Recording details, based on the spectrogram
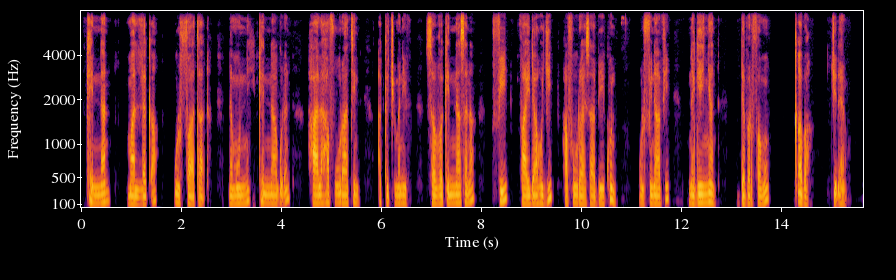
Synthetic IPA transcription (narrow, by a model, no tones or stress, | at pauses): kʰɛnːaːn | maːlːɐkʼːa | ʊlfaːt̪aːᶑɐ̥ | nɐmo̞ːnːɪkʰɛnːaːɡɔᶑɐn | haːlɐɦɐfuːɾaːt̪iːn | ɐkːɐt͡ʃʼɪmɐniːf | sɐbɐβɐkɛnːaːsɐna | fiː | faːjɪd̪aːɦɔd͡ʒiː | hɐfuːɾaːɪsaːbe̞ːkʊːn | ʊlfɪnaːfɪː | ɐɡe̞ːɲːaːn | d̪ɐbɐɾfɐmuː | kʼɐbɐ | d͡ʒɛᶑeːm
